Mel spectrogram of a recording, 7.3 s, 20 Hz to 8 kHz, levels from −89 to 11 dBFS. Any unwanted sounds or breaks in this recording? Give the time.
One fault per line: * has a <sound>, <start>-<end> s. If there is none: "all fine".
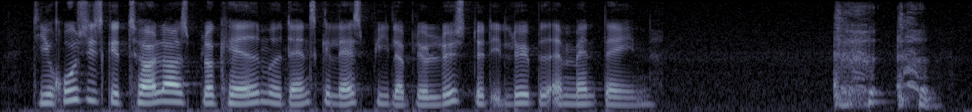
* has a cough, 6.2-7.1 s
